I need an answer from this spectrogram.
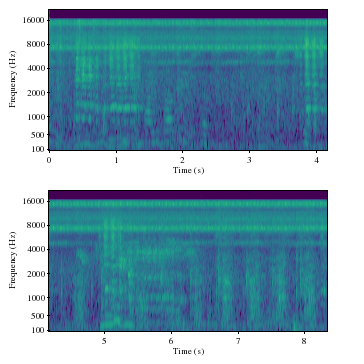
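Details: Goat at a cow and goat shed beside a grandmother's village house set in a garden amid forest; wavering nasal bleats rise near the start and again midway, under quiet talking and a steady high-pitched hiss.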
